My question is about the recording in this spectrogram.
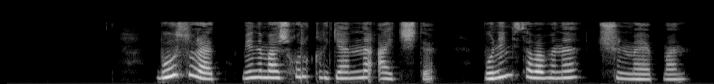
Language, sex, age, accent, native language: Uzbek, female, 18-24, Toshkent shahri, Uzbek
